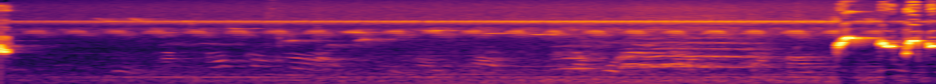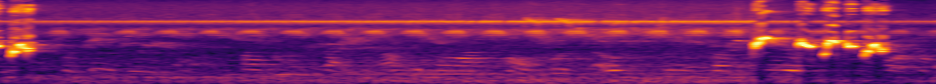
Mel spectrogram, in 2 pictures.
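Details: Red-whiskered bulbul in morning competition song, a long twisted double-voice style used as a decoy to train caged birds; two short bursts of four or five quick warbled notes about four seconds apart over a steady high whine and faint chatter.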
